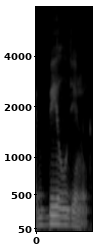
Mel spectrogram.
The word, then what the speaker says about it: building: І хочу наголосити, що англомовці в словах, які закінчуються на літеру G, ми цю літеру не говоримо. Це треба, друзі, знати. Ми говоримо building, building, building, building.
